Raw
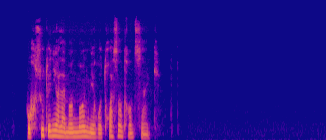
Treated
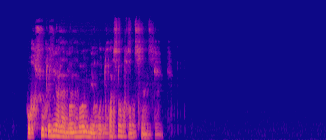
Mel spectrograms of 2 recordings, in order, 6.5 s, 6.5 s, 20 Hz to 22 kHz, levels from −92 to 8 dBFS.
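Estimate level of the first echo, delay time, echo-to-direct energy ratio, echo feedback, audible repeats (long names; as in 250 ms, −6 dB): −9.0 dB, 61 ms, −6.5 dB, repeats not evenly spaced, 2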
